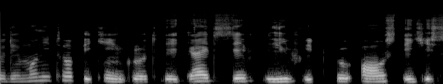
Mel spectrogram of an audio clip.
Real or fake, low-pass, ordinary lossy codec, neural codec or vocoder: real; 10.8 kHz; none; none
